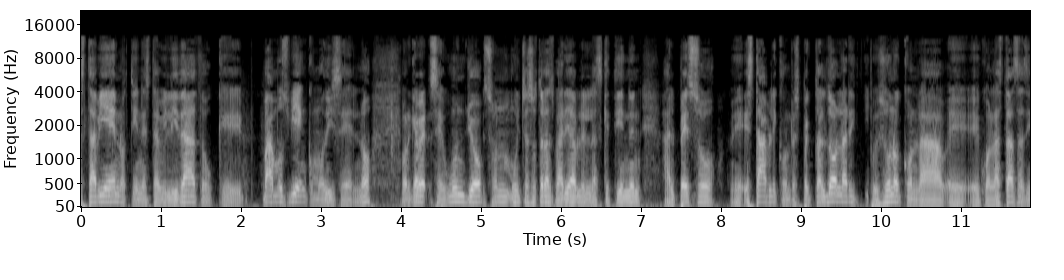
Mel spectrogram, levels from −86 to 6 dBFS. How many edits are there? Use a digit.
3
